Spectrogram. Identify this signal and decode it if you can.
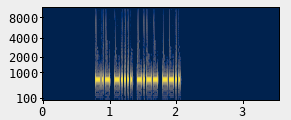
Morse code, heard as a keyed tone, about 51 wpm, 700 Hz. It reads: K6YZ
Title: USA Call Signs - 4 Characters - Repeated 3x - 50wpm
